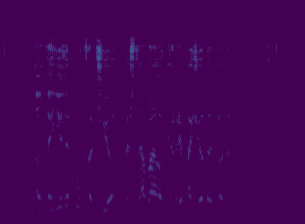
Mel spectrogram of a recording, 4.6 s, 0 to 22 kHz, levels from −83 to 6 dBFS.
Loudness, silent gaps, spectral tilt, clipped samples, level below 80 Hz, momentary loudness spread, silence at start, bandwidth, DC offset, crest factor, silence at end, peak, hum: -57 LUFS; 0.20-0.51 s, 3.55-4.02 s; 2 dB/octave; under 0.1%; under -90 dBFS; 13 LU; 0.05 s; 11.5 kHz; under 0.1%; 26 dB; 0.4 s; -36 dBFS; none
